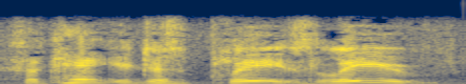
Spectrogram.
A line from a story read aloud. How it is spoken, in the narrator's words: His cries abruptly diminished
